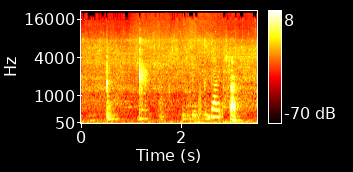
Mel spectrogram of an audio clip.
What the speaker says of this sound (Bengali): আমি এর মধ্যে এবার একটু জল দিয়ে দিচ্ছি। এবার চেরা কাঁচা লঙ্কাগুলো এর মধ্যে দিয়ে দিচ্ছি।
